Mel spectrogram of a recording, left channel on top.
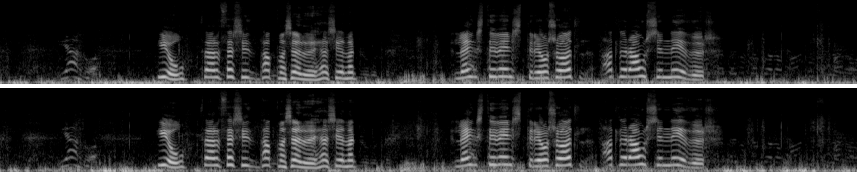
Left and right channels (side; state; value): both; normal; correlation 0.74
